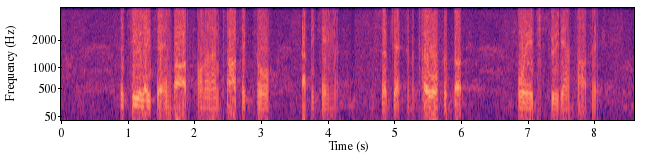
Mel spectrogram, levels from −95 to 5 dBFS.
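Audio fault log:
Throughout: mu-law and A-law mixed up. The telephone audio was encoded with A-law but decoded as mu-law, so each 8-bit code maps to the wrong level. The speech comes out harsh and distorted, and the quietest samples are lifted above silence, so pauses fill with noise.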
